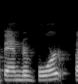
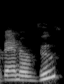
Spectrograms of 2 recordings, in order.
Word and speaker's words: Vandervoort: I always say Laura Vandervoort, but I think it's Laura Vandervoort. I always pronounce it wrong.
